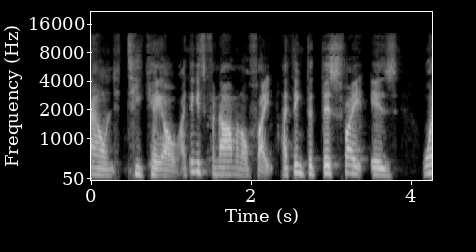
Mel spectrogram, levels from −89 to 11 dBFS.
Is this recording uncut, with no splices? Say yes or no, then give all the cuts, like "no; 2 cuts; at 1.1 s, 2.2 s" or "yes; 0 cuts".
no; 2 cuts; at 1.4 s, 2.3 s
